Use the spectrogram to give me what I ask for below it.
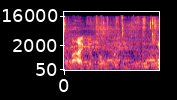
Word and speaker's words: Lagavulin: I've also heard it pronounced Lagavulin, but I believe the correct pronunciation is Lagavulin.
